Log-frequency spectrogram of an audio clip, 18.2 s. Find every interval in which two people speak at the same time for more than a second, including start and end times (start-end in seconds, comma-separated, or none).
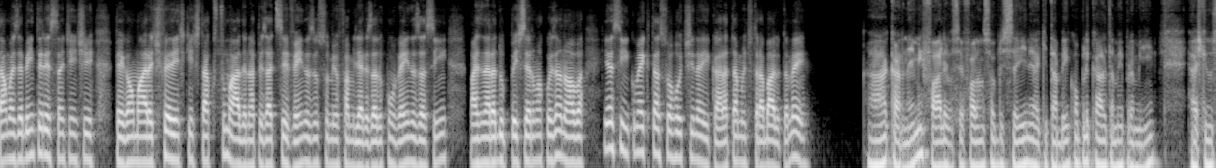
none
